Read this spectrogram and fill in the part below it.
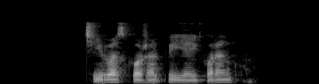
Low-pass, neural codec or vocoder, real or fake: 7.2 kHz; none; real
